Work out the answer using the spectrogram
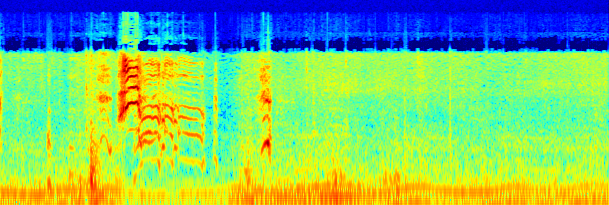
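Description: Car engine running steadily at low revs, heard from inside the cabin on a slow off-road crawl, with a brief laugh about one and a half seconds in.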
